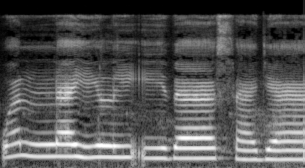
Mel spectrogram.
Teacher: tanda-tanda maksurah atau Alif maksurah di akhir ini ketika kita mewakafkan pun dia dibacanya panjang ya tidak jadi wallaili idza saja tetapi tetap panjang wallaili idza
